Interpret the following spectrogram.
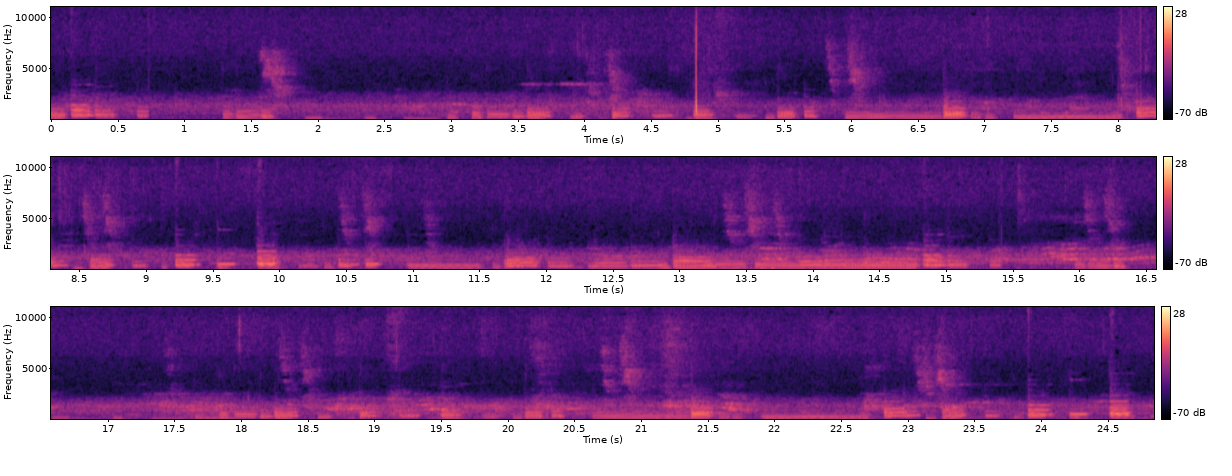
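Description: Instrumental background music with a guitar-like plucked melody. A single sharp click about five seconds in.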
